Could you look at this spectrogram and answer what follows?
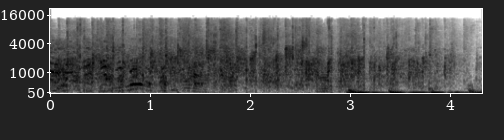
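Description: Applause from an audience watching close-up sleight-of-hand magic, a loud, dense wash of clapping that carries on throughout, with a low rumble entering near the end.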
